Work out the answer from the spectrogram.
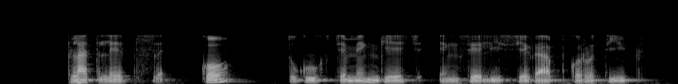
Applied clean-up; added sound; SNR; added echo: none; none; none; none.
